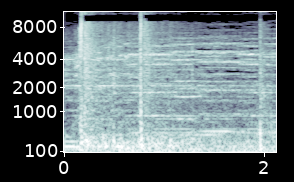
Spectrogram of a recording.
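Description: Two firework shells bursting in sharp bangs, the first just after the start and the second about half a second later, each with a short echoing tail, over loud show music.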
